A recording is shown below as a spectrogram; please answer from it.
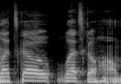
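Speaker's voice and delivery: normal talking voice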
